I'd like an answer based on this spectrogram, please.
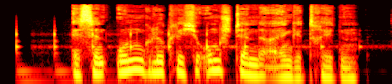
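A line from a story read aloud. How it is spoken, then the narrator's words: Plain. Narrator (German): sagte sie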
